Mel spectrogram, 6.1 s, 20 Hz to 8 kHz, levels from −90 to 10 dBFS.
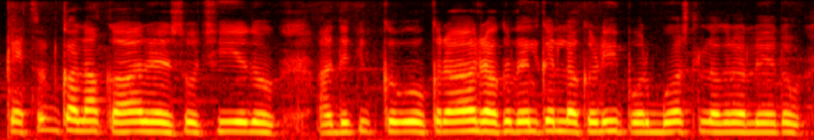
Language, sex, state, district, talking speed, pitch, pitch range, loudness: Magahi, male, Bihar, Jamui, 175 wpm, 205 Hz, 200-210 Hz, -21 LUFS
